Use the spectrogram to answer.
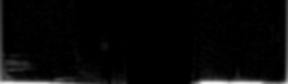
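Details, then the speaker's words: Classroom demonstration of normal heart sounds: low, dull thumps in a lub-dub pattern, produced by the heart valves opening and closing; normal heart sounds. "in make that sound because all those valves that we talked about our opening and closing"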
